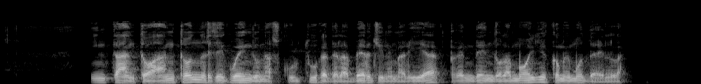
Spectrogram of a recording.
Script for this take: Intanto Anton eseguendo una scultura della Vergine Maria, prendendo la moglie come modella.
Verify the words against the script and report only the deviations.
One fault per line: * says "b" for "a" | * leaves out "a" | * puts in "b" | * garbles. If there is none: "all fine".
all fine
